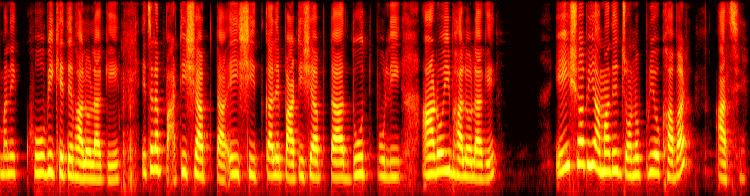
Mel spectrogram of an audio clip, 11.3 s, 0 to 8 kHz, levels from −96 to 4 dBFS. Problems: none marked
